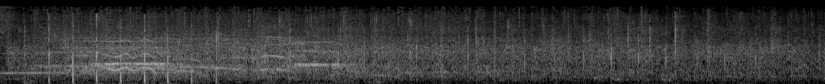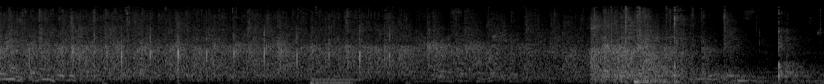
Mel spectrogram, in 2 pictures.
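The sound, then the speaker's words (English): A large audience applauds a primary school Christmas production steadily, a dense wash of many hands clapping that holds for the whole stretch, with a few whistles early on and a brief swell near the end before it fades. “That wasn't a very good round of applause. Don't you think they deserve better?”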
